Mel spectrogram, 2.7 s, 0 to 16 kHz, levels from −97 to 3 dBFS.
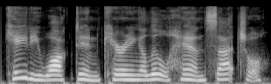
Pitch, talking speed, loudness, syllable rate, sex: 210 Hz, 175 wpm, -17 LUFS, 5.0 syllables/s, female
